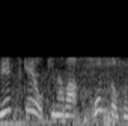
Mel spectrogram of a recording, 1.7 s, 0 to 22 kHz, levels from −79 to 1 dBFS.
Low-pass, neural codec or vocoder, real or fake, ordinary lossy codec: 7.2 kHz; codec, 16 kHz, 4 kbps, X-Codec, HuBERT features, trained on LibriSpeech; fake; AAC, 16 kbps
